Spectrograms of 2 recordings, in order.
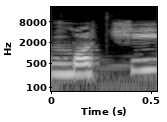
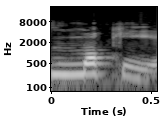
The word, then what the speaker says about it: mochi: I was like, "Oh, do you know what mochi is?" And my uncle's like, "What's mocky?" And I'm like, I literally just pronounced it correctly.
